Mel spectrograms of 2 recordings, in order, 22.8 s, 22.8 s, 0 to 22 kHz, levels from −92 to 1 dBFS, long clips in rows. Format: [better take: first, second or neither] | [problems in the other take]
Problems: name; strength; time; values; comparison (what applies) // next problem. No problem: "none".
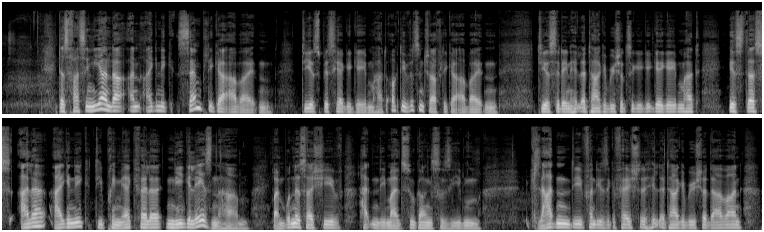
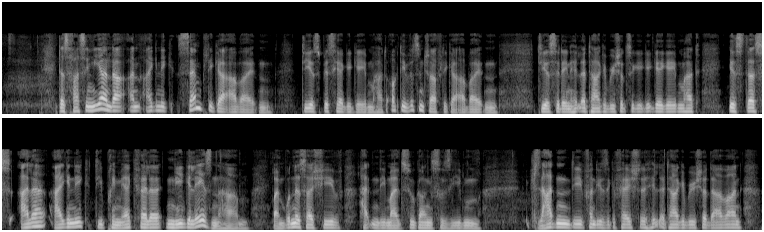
first | garbled, watery; slightly; nothing above 6.5 kHz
